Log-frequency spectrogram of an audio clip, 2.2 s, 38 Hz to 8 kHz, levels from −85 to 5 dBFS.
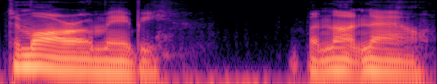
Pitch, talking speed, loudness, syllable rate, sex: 90 Hz, 135 wpm, -16 LUFS, 5.5 syllables/s, male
